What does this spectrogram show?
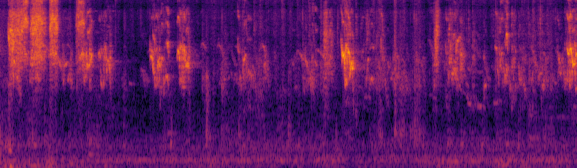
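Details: Pet budgerigars, a breeding pair, giving scratchy high-pitched chirps and warbling notes in irregular short bursts, louder at the start and again near the middle and end.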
